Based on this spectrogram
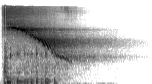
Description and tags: A sound I made for one of my games, that was used as a time travel sound effect.
If you use it, I'd be happy to know about it.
